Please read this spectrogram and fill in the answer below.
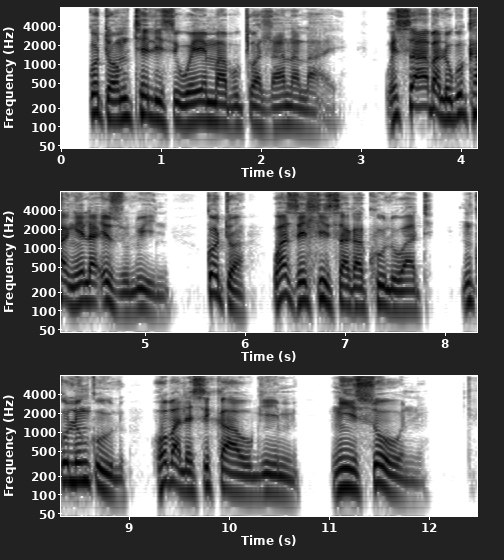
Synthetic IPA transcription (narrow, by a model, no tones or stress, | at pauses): ɣɔd̥ʱwaum̩tʰelisiwɛmaβuǀwaɮanala̰ːjɛ | wɛsaβaloɣukʰaŋɛlaʔezulwiːni | ɣɔd̥ʱwa | wazeɬisaɣakʰuluwaːtʰi̥ | uŋkʼuluŋkʼulu | wɔβalesixawuɣiːmi | ŋisɔːni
